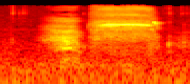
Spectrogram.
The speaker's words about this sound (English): No, let's not have the whistle, please. Why? Because it's too loud. I can do it quiet. No, you don't.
